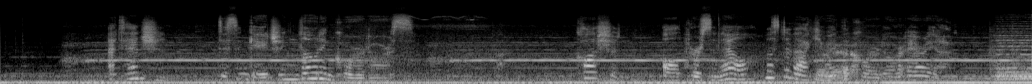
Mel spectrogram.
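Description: A man speaks tensely in a low voice, close by.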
